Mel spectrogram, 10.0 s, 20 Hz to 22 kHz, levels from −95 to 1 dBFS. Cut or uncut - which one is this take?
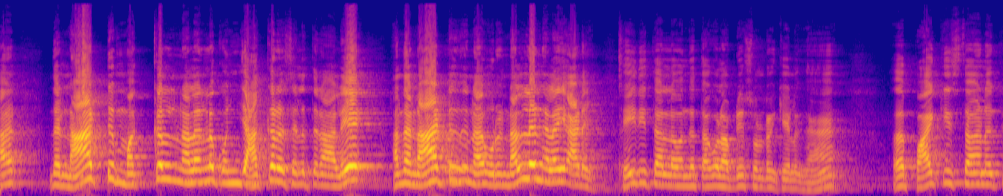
cut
